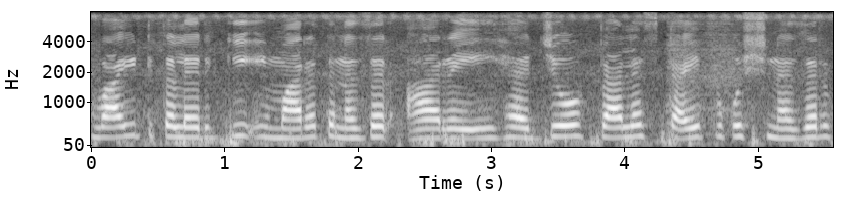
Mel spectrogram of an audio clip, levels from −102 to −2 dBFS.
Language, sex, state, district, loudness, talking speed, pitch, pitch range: Hindi, male, Punjab, Fazilka, -14 LUFS, 140 wpm, 225 Hz, 210-240 Hz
